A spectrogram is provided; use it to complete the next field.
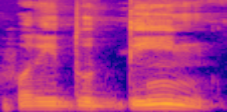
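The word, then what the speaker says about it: فریدالدین: क्योंकि लाम आ गया अलिफ लाम आता है इसको हम साइलेंट कर देंगे फरी दुद इस दाल प पहुंच जाएंगे फरी दुद इस दाल पे तजी है है ना अलिफ और लाम हमने मिस कर दिया यानी हम स्किप कर देंगे या साइलेंट करेंगे इसको फरीद फिर दाल छोटी ये दी और यह नून दीन फरीदुद्दीन अलिफ जबर अ और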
